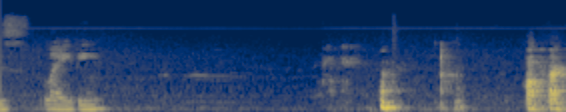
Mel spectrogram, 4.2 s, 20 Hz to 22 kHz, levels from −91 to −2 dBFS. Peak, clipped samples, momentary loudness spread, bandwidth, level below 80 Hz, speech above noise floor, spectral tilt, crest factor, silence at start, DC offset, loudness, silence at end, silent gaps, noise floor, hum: -6 dBFS; under 0.1%; 23 LU; 12 kHz; -68 dBFS; 39 dB; -7 dB/octave; 22 dB; 0 s; under 0.1%; -27 LUFS; 0 s; none; -64 dBFS; none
